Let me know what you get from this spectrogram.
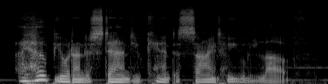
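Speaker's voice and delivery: hushed, soft, discreet half-whisper. Voicing a character who half-whispers back discreetly: half-whispering in character. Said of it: "you hear her whisper back".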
